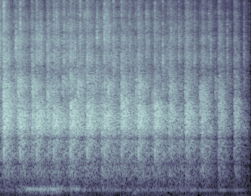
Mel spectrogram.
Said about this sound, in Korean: 정말 큰 감사의 박수를 한번 올려드렸으면 좋겠습니다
